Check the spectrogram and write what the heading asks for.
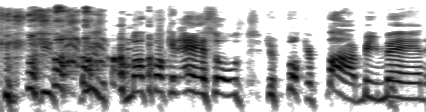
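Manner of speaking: imitated fired friend, high and drawn out; mock outrage with a laugh in it, Pryor-style; Jesse. Friend venting about being fired, comic indignant rant. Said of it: "he sounded like Richard Pryor".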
